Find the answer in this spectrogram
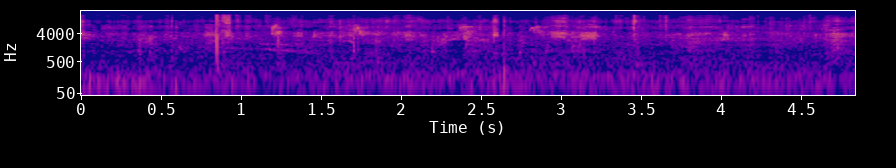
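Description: Faint birds chirping, with scattered light clicks.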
